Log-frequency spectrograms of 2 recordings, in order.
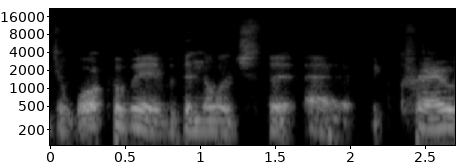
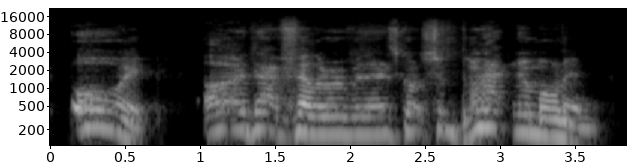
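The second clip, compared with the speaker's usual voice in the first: loud, pitched-up hollering in a put-on accent; 8 semitones higher, 6 dB louder than usual. A player voicing Teddy pointing a mob at a nobleman, shouting in a put-on accent. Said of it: "in a put on accent, Teddy will shout really loudly".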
